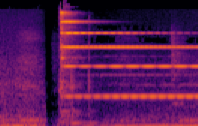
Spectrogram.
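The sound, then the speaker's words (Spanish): A small bell is struck once, loud, its bright metallic tone ringing on steadily and sustaining well after the strike, with no talking over it. “¿Hoy tocamos el timbre o no sé? Sí, toquémoslo.”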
